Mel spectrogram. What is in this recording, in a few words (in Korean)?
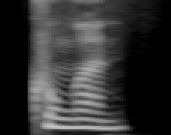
"공원" 단어 여자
